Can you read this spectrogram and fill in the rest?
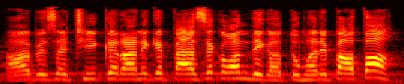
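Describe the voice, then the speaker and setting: A woman's voice: high-pitched, a little fast, bright, forceful tone, faint music behind. A woman voicing a greedy, indignant man in a cartoon moral story, complaining in an aggrieved, exclamatory way. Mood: upset. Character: greedy, whiny, indignant man of a duped family. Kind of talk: animated moral story dialogue.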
